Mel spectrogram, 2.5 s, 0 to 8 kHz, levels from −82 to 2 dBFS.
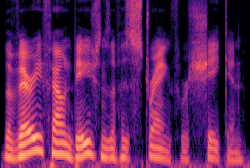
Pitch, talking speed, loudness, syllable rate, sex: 125 Hz, 190 wpm, -18 LUFS, 5.4 syllables/s, male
